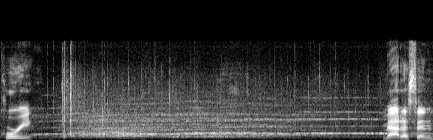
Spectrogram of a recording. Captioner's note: audience cheering and applauding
